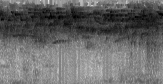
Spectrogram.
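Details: European goldfinches singing together as a group, a dense continuous chatter of high twittering notes with a faint tinkling quality and no clear pauses.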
